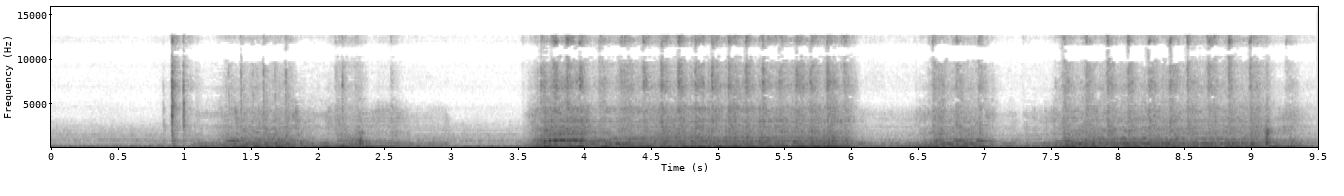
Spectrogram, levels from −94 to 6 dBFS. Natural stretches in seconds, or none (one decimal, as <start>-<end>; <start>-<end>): 1.1-2.1; 6.5-8.5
